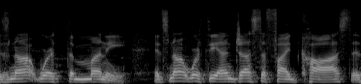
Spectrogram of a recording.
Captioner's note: speaking French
